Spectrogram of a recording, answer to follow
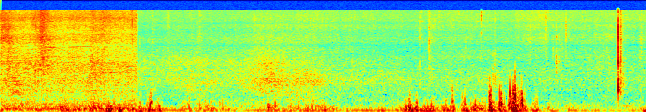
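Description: Wind buffeting the microphone in irregular low gusts, strongest about five to six and a half seconds in, with a sharp click near the end. The first couple of seconds are a steady indoor hiss that cuts off abruptly.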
